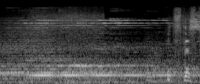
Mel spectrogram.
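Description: Cartoon magic sound effect: a steady held hum with a fainter higher ring. A man's voice starts speaking near the end.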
